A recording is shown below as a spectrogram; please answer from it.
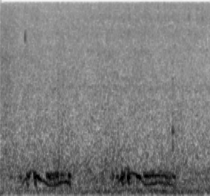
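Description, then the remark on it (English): Two soft, low coos from a pigeon standing outside a glass balcony door, each a throaty warbling phrase about a second long with a short pause between, against a quiet hiss. “The pigeon stands on the other side of the door.”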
